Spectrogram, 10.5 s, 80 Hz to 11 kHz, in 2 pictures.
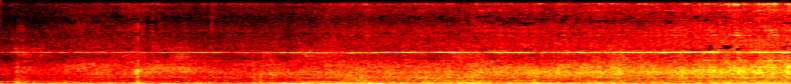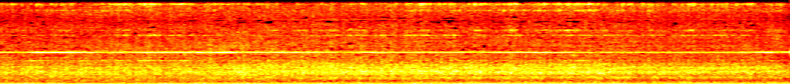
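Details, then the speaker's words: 2004 Chevrolet Trailblazer 4.2 six-cylinder idling with an uneven, stumbling low rumble, a rough misfire; scanner shows no misfire counts or codes except an intake code from a disconnected filter cover. Connectors apparently and possibly a coil already replaced. "Muy fallón, la verdad."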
